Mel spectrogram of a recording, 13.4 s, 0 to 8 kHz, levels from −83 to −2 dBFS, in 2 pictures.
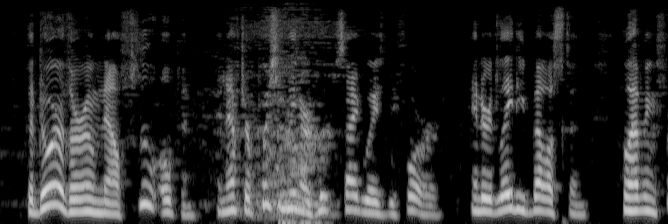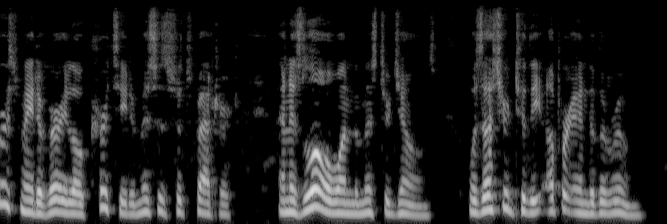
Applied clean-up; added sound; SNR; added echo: classical method Wiener filter.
